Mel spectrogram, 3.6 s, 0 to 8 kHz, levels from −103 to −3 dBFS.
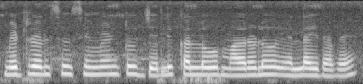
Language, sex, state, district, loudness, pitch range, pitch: Kannada, female, Karnataka, Bangalore, -15 LUFS, 215-240 Hz, 230 Hz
